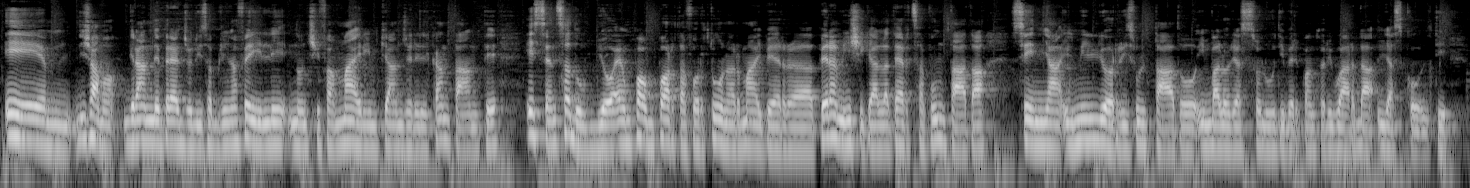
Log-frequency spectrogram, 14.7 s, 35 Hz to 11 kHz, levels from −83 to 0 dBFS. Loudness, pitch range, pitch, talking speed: -21 LUFS, 115-135 Hz, 125 Hz, 170 wpm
